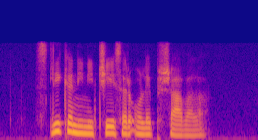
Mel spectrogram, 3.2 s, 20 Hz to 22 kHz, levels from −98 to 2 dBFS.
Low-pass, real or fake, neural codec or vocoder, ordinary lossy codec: 7.2 kHz; real; none; none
